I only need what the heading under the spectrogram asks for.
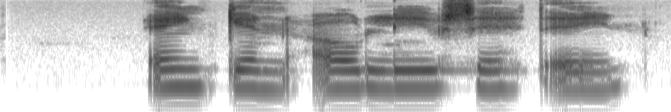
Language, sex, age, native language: Icelandic, female, 9, Icelandic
